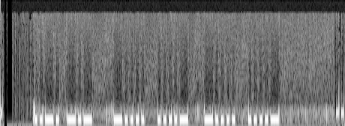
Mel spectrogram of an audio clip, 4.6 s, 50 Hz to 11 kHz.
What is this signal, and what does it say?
Morse code, heard as a keyed tone, about 33 wpm, 220 Hz. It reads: FK 6 4 6 4
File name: CW / 2008-ss-cw-k5tr-op-n5rz -22:00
